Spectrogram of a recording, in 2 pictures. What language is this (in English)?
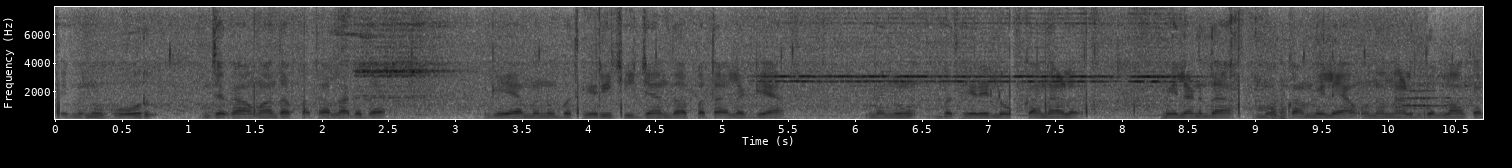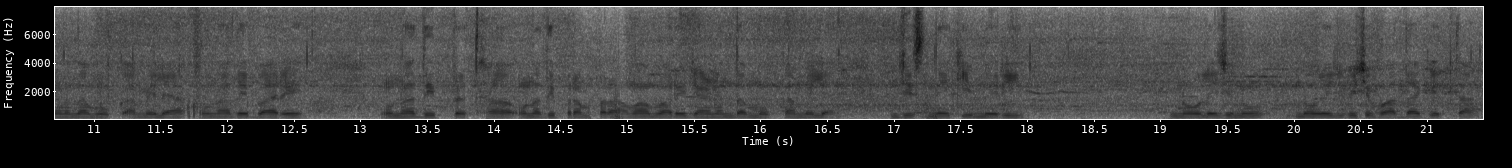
Punjabi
